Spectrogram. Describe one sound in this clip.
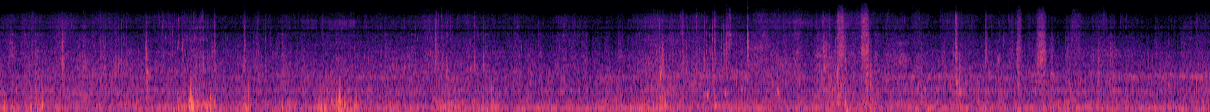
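Waves slap against a boat's hull.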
